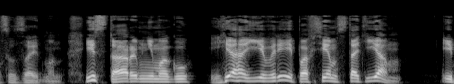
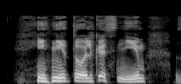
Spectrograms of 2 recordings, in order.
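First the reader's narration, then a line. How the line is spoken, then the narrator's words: Laughing. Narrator (Russian): засмеялся Зайдман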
